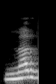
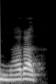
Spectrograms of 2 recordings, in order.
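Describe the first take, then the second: First: नर्क as one syllable: nark; mispronunciation. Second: नरक as two syllables: na-rak; correct pronunciation. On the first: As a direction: join r and k in नर्क. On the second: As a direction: put a vowel between r and k in नरक. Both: Shown as a demonstration. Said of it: "देखिए नर्क नहीं".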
